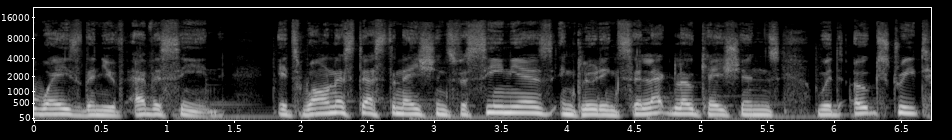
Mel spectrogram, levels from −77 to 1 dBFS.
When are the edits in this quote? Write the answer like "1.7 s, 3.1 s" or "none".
none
